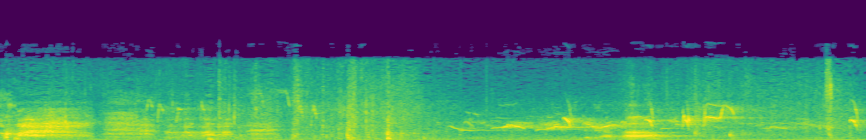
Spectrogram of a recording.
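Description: Small birds chirping in short rising and falling calls, beginning about three seconds in.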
